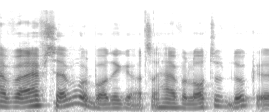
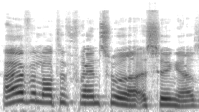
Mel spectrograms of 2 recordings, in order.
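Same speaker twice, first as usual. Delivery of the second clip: raised voice over loud music; louder repeat; 9 semitones higher, 6 dB louder than usual. Acted. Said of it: "one more time, can you say that?".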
